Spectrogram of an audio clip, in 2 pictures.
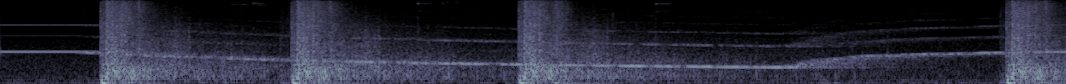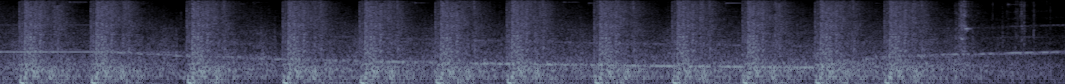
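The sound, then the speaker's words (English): Pistol gunfire at a shooting range in a video game: three sharp, loud shots spaced about a second apart, a pause, then a rapid run of many shots, all over a wailing siren that slides down and back up. “Shooting range. Alright. Pistol. Oh, right, wrong pistol.”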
